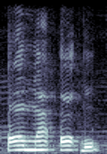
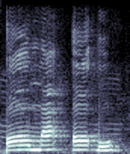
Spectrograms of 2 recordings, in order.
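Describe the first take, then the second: Both takes have the same delivery.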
